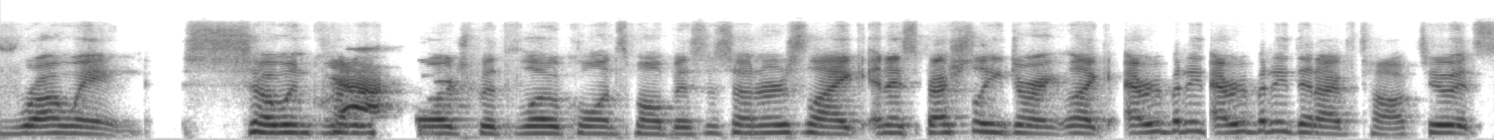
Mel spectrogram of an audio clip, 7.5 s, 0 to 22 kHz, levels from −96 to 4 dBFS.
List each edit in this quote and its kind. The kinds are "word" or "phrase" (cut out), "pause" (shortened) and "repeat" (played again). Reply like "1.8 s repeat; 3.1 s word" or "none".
6.0 s repeat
